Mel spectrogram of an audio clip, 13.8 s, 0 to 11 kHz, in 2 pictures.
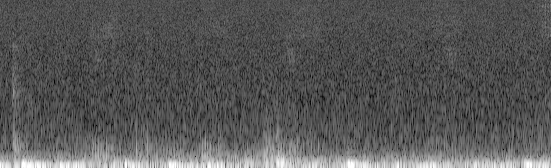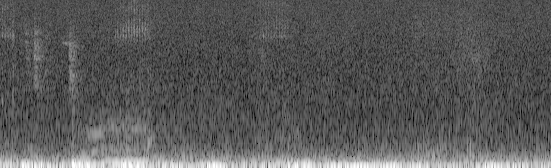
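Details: Massage session on June 17, 2021 with Heidi, a senior shelter-adopted female cat from New York City, purring steadily. Deep, even rumble with brief louder swells and light handling noises.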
